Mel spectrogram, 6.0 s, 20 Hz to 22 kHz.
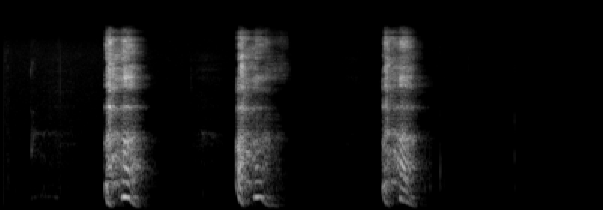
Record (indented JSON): {
  "three_cough_length": "6.0 s",
  "three_cough_amplitude": 15291,
  "three_cough_signal_mean_std_ratio": 0.28,
  "survey_phase": "beta (2021-08-13 to 2022-03-07)",
  "age": "65+",
  "gender": "Male",
  "wearing_mask": "No",
  "symptom_none": true,
  "smoker_status": "Ex-smoker",
  "respiratory_condition_asthma": false,
  "respiratory_condition_other": false,
  "recruitment_source": "REACT",
  "submission_delay": "1 day",
  "covid_test_result": "Negative",
  "covid_test_method": "RT-qPCR",
  "influenza_a_test_result": "Negative",
  "influenza_b_test_result": "Negative"
}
